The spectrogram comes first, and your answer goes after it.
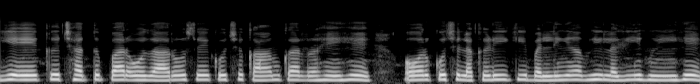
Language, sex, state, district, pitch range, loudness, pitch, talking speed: Hindi, female, Bihar, West Champaran, 200-220 Hz, -13 LUFS, 210 Hz, 170 wpm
